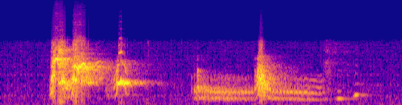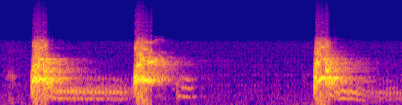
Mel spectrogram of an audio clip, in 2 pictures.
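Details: Bebe, a pet dog exploring a new house, barks from a bedroom at kids outside next to a van: sharp, loud barks in irregular bursts, with lower, drawn-out growly yelps between them.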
